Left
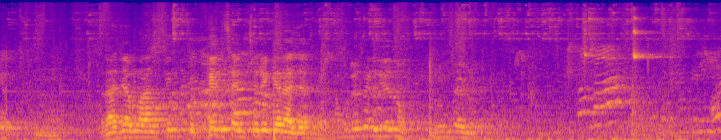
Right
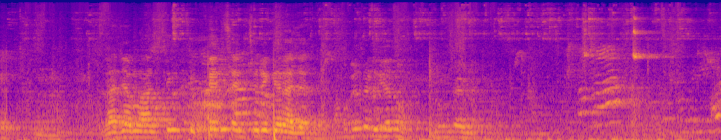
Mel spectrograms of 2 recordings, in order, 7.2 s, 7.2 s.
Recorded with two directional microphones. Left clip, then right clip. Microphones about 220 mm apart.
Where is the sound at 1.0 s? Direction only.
10° right (ahead or behind).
